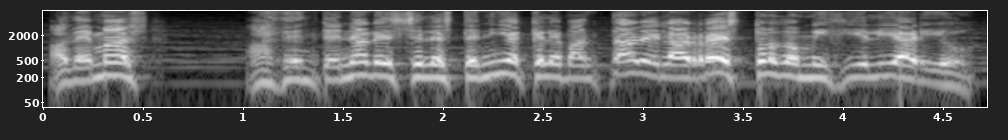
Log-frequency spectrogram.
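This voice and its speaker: Man playing a high-voiced old duke, reminiscing. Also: expressive, normal speed, a bit bright, soft background music. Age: older. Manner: reminiscing, storytelling. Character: frail old duke fondly recalling his royal grandfather. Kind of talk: dramatised audiobook character.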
